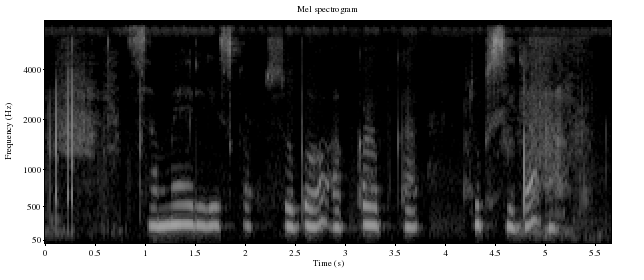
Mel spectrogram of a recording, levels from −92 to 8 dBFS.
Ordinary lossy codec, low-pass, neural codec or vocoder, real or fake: none; 7.2 kHz; none; real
